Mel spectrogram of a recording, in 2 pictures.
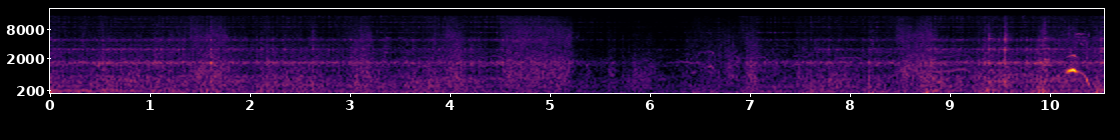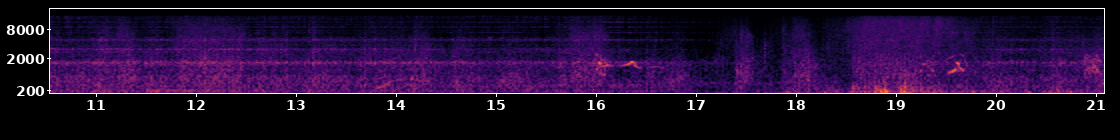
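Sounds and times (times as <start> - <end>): sled hissing and rattling on snow: 0.0 - 21.0
short high squeaks: 10.0 - 10.5.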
